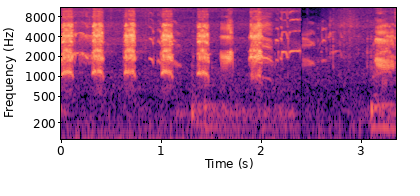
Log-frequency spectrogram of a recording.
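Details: Feeding rainbow lorikeet giving a fast run of harsh, buzzy screeches, about three per second, then a brief pause and one more grating note.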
